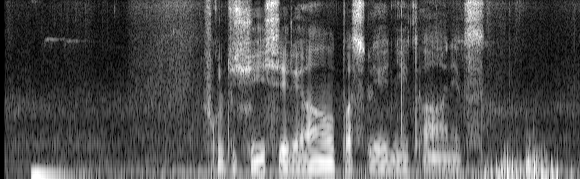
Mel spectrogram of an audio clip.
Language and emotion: Russian, neutral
